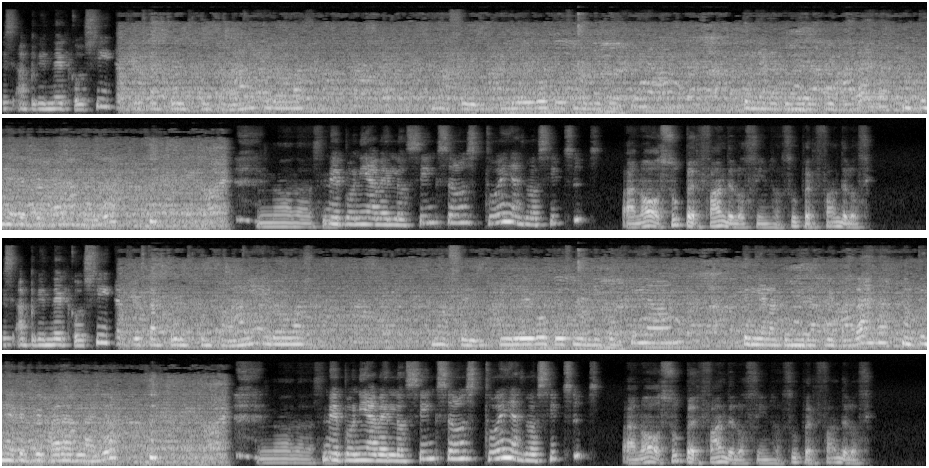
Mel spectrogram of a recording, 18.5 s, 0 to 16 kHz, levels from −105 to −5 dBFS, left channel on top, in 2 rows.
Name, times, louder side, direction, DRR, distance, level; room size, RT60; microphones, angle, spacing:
voice 1, 0.0-3.1 4.3-6.8 7.4-10.5 10.7-10.9 11.6-11.8 12.4-15.0, right 6 dB, 85° right, 0.4 m, -27 dB
sound 1, 1.1-11.5, left 1 dB, 5° left, 0.5 m, -31 dB
voice 2, 11.8-12.6 15.4-17.9, left 2 dB, 55° left, 0.6 m, -32 dB
2.3 x 2.0 x 3.4 m
head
